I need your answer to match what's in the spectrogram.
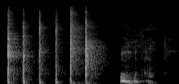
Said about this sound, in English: I think that was too many claps, but it was Friends. Is it four?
